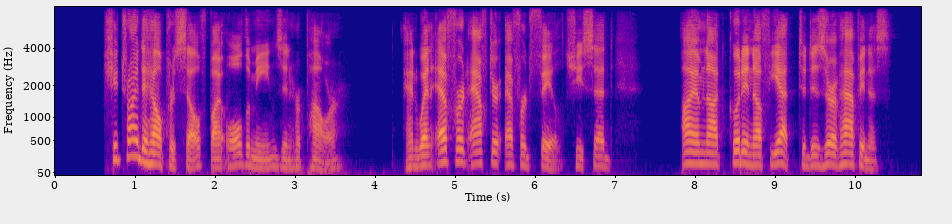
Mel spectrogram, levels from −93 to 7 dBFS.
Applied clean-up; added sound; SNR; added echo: neural mask model DeepFilterNet 3.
